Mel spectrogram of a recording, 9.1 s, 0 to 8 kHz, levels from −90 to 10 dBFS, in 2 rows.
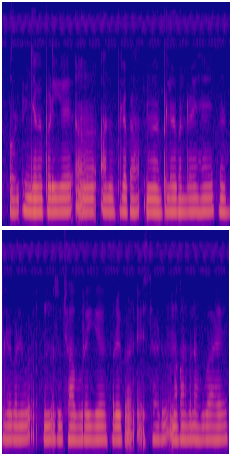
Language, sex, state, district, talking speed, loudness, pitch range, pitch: Hindi, male, Jharkhand, Sahebganj, 105 wpm, -40 LUFS, 130-135 Hz, 130 Hz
